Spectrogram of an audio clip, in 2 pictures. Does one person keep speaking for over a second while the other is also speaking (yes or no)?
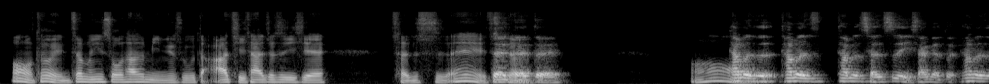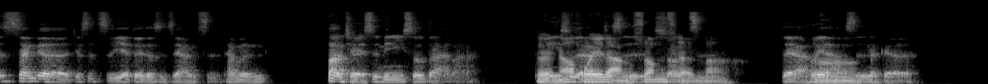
yes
